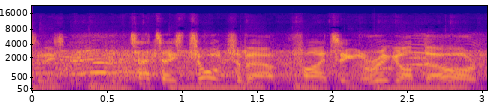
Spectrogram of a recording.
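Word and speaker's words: Rigondeaux: he's talked about fighting rig on though as he's correctly pronounced with the uh the spanish accent rig on dao and look two absolute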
